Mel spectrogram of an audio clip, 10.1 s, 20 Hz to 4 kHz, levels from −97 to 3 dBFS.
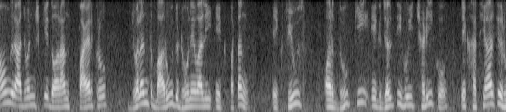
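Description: In four brief pauses the room background flattens into a smooth, featureless hiss, slightly quieter by about 1 to 3 dB: 4.52 to 4.61 s, 5.12 to 5.45 s, 6.23 to 6.47 s and 9.11 to 9.23 s. This is comfort noise in place of the background, likely from discontinuous transmission. The sender stops sending during these gaps, and the receiver fills each one with synthetic noise roughly matched to a background sitting about 36 dB below the loudest sound.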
